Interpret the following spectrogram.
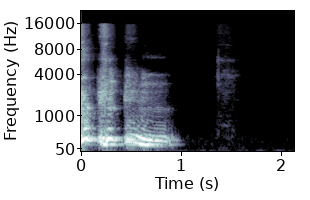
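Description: A man coughing and clearing his throat, one rough burst lasting about a second, then quiet apart from a faint breath.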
